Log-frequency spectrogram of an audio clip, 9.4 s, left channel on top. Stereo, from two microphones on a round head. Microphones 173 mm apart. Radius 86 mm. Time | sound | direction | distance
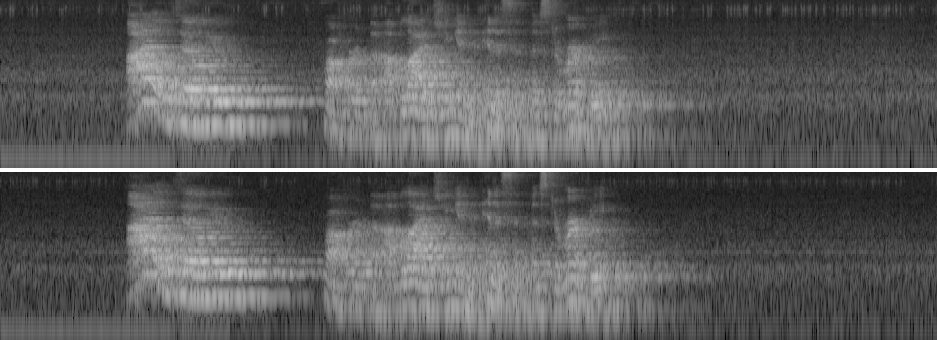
1.2 | a woman speaking | 35° left (ahead or behind) | 2 m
